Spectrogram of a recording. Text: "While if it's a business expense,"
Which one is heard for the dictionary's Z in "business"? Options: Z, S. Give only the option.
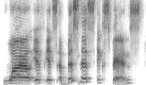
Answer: Z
